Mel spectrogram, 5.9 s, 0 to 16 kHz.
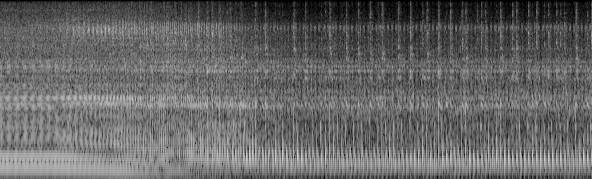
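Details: Super Tigre G4500 glow engine, hand started, first run on a stand: smooth buzz climbs steadily in pitch, then holds an even, clean high-speed note with no stumble or misfire; throttle raised slowly, running well.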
